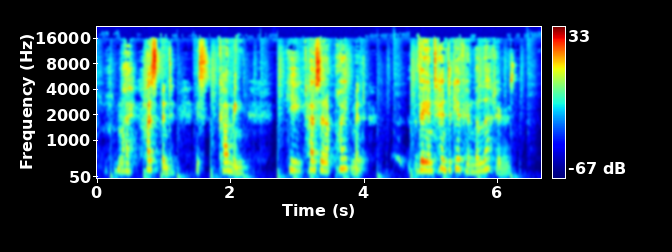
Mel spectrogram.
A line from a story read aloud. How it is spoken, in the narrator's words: She was faint and nervous, and in a stammering voice she ejaculated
